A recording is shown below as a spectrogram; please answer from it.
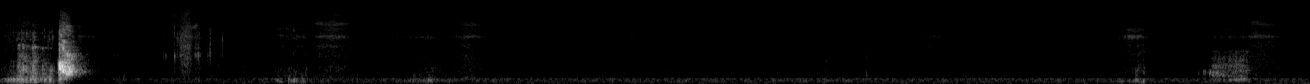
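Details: An English Bulldog that hates the spray bottle gives one short, loud, rough bark at it, followed by near silence and a few faint snuffles.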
